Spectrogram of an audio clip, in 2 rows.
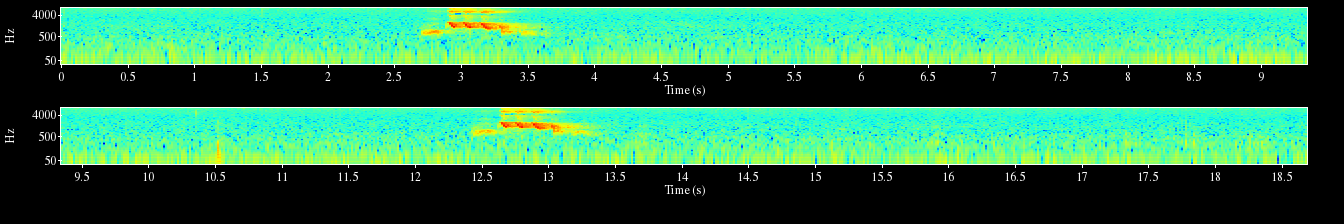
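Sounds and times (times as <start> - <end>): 
chucao Scelorchilus rubecula calling: 2.7 - 3.7, 12.4 - 13.5.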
